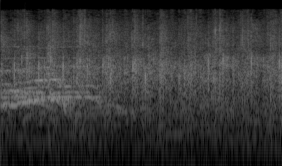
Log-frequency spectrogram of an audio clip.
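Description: Audience applause filling a small cabaret venue, Joe's Pub in New York, at a community theater performance; dense, steady clapping throughout with a few faint voices mixed in.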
